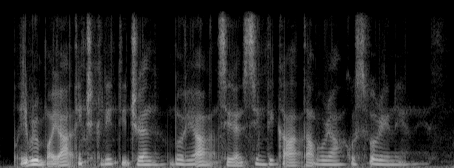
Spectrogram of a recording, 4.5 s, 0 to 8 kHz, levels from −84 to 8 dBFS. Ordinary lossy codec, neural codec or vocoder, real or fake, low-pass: none; autoencoder, 22.05 kHz, a latent of 192 numbers a frame, VITS, trained on many speakers; fake; 7.2 kHz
